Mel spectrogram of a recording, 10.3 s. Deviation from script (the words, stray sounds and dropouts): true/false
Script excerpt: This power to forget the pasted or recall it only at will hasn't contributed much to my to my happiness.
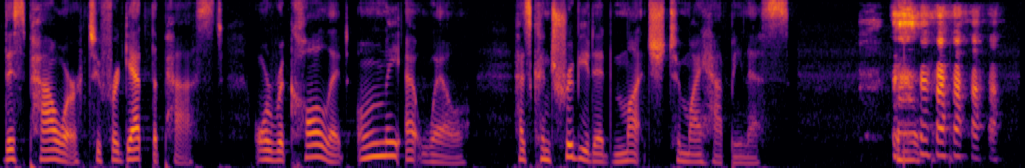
true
